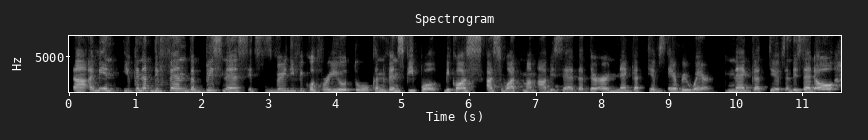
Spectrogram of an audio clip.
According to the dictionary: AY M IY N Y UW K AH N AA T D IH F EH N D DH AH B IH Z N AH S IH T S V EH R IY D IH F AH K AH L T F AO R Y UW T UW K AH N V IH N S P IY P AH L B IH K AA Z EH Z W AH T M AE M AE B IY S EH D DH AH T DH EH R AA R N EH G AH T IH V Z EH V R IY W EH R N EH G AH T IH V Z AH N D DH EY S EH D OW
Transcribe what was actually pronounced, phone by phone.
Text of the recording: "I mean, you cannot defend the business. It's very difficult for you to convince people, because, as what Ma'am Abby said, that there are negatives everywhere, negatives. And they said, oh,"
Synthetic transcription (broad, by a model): AY M IY N Y UW K AH N AA T D IH F EH N D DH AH B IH S N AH S IH T S V EH R IY D IH F AH K AH L T F AO R Y UW T UW K AH N V IH N S P IY P AH L B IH K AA S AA S W AH T M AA M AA B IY S EH D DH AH T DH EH R AA R N EH G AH T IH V S EH V R IY W EH R N EH G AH T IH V S AH N D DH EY S EH D OW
